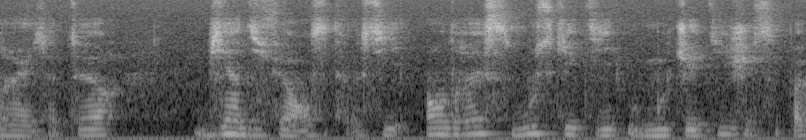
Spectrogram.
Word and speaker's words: Muschietti: bien différent si andres mousse kitty ou gucci je sais pas comment on prononce moi qui rêve objective mais on dit musketier apparemment le réalisateur de mam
